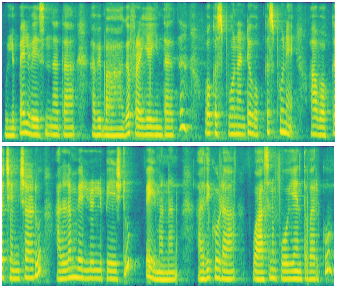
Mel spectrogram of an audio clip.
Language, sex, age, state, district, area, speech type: Telugu, female, 45-60, Andhra Pradesh, N T Rama Rao, rural, spontaneous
